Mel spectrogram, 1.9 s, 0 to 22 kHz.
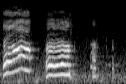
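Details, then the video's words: Three-week-old blenheim Cavalier King Charles Spaniel puppies playing in an indoor puppy pen give two clear, drawn-out tonal whines, the first rising then falling, the second level, followed by fainter short squeaks. "3-Week-Old Cavalier Puppies Wrestle and Play Live"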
